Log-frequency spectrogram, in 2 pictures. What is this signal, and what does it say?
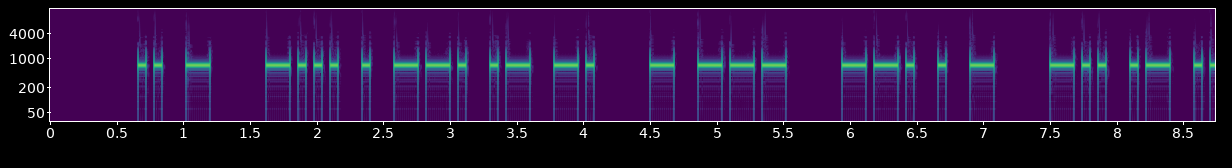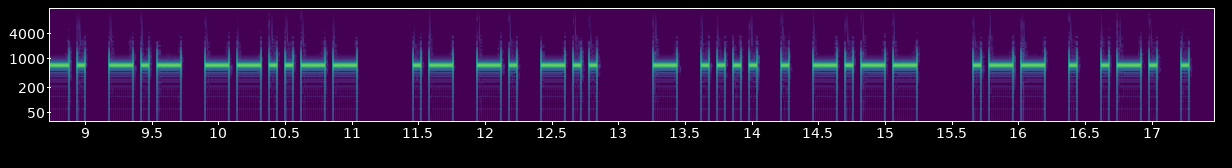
Morse code, heard as a keyed tone, about 20 wpm, 700 Hz. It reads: IT BEGAN TO GET DARK, AND THEY WERE
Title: Sentences from Top 1400 Words 20wpm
